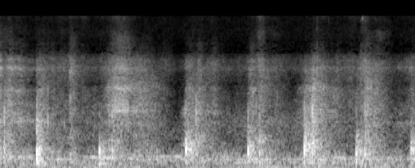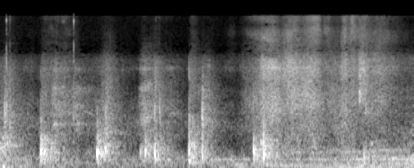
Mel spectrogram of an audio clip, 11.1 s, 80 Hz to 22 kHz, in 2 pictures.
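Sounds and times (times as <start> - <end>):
footsteps on wooden floor: 2.5 - 9.3.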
